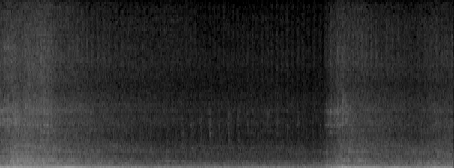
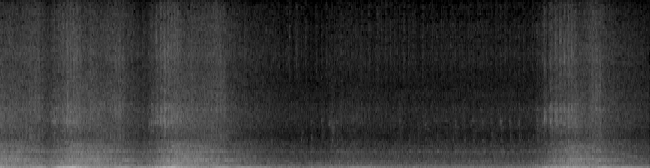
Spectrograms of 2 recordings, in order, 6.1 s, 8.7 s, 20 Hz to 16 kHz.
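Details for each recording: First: Saab 900 8-valve with Bosch K-Jetronic, after swapping injectors: revs up and settles smoothly with no stumble or miss; earlier tip-in stutter was a plugged injector not opening until high pressure. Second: Saab 900 8-valve with Bosch K-Jetronic, after sitting unused and an alternator fix: three throttle blips from idle, each hesitant and uneven; stumble going off idle, first suspected in the fuel distributor.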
